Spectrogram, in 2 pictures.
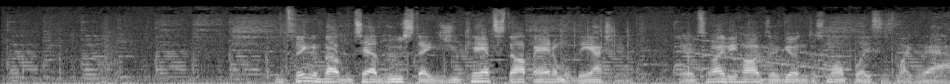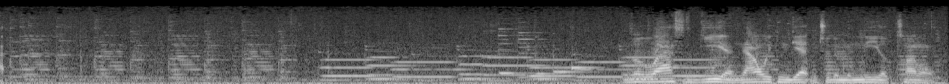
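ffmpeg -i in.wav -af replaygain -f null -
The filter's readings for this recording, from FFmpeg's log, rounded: track_gain = -4.8 dB
track_peak = 0.447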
